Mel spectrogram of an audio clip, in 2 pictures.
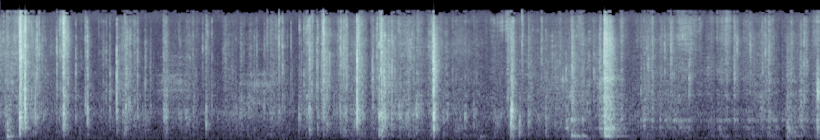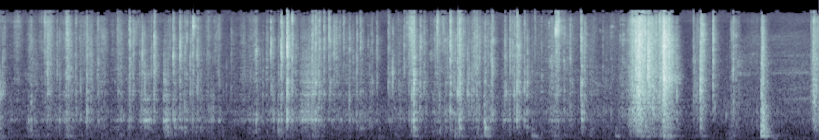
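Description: A small cardboard LEGO box being opened by hand, with scattered clicks and scrapes of the card flaps and tabs. Near the end comes a louder plastic rustle as the sealed bags of parts come out onto the table.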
